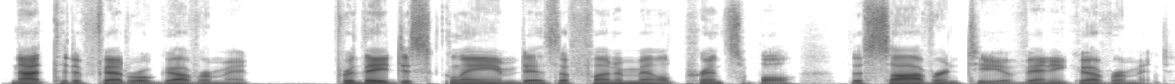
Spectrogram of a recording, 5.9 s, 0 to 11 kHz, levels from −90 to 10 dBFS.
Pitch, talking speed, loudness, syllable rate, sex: 90 Hz, 175 wpm, -25 LUFS, 6.6 syllables/s, male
